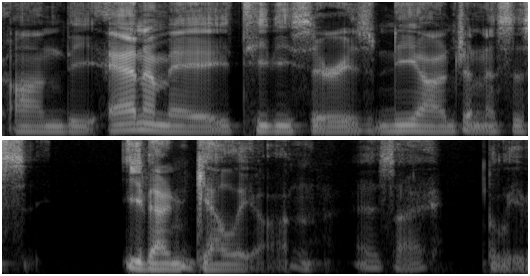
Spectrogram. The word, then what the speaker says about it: Neon Genesis Evangelion: do an episode on the anime TV series Neon Genesis Evangelion, as I believe it's pronounced.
